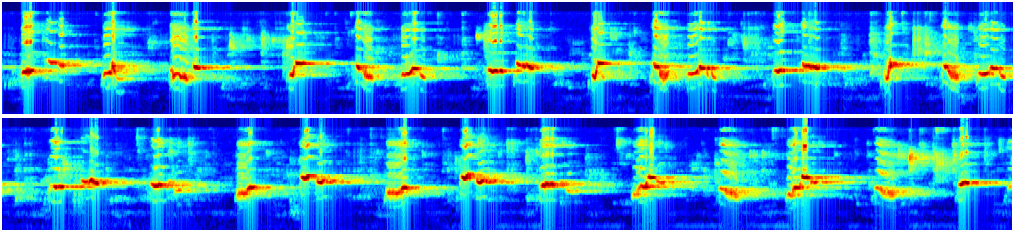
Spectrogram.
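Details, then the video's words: Trucukan, the yellow-vented bulbul, in long ropel song: a continuous chain of bright, slurred whistled phrases that step up and down, each note followed by a falling flourish, steady and unbroken throughout. "ROPEL MERDU trucukan gacor ropel panjang istimewa"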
